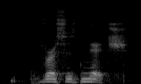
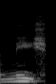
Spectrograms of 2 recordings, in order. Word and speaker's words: niche: I think it's mainstream versus niche, or niche, however you want to pronounce that word. I call it niche. Sometimes people call it niche. I've heard it pronounced both ways.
